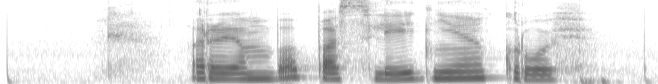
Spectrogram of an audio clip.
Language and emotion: Russian, neutral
